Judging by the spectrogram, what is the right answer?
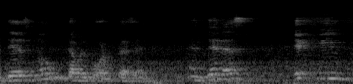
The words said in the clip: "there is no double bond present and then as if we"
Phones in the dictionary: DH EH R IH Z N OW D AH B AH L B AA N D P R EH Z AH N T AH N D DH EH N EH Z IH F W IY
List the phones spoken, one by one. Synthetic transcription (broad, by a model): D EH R IH Z N OW D AH B AH L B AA D P R EH Z AH N T AH N D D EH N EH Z IH F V IY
